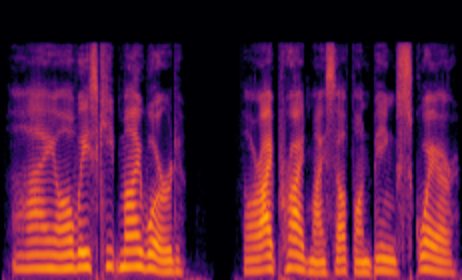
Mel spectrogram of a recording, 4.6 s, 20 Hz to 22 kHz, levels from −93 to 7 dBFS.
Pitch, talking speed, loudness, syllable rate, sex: 175 Hz, 155 wpm, -19 LUFS, 4.2 syllables/s, female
